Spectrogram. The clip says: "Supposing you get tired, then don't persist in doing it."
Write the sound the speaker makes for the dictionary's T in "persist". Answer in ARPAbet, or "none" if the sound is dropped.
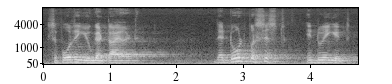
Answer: T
